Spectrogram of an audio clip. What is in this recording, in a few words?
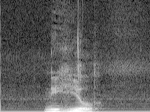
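"nihil", Dutch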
